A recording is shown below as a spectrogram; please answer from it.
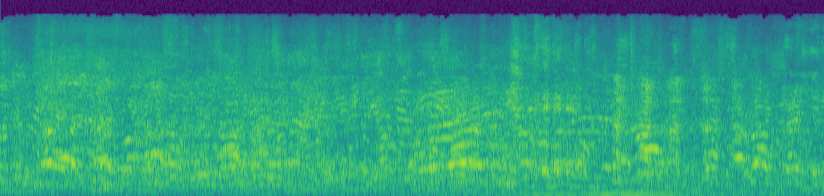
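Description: Many voices chattering at once around a football sideline, overlapping so that no single voice stands out.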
